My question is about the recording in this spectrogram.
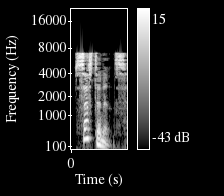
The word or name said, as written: sustenance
